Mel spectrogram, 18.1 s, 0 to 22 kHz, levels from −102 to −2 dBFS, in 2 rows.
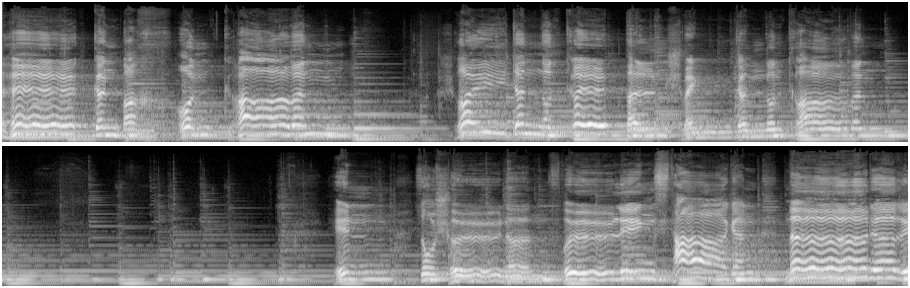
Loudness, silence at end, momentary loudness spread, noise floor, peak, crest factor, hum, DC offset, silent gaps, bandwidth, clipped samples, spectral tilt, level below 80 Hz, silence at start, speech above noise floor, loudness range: -15 LUFS; 0 s; 17 LU; -36 dBFS; 0 dBFS; 14 dB; none; under 0.1%; none; 13.5 kHz; under 0.1%; -5.5 dB/octave; -54 dBFS; 0 s; 22 dB; 11 LU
